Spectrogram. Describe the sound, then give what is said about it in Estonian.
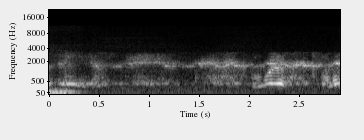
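A caller's radio plays loudly in the background of a phone line during a call-in, its broadcast voices coming through steadily and a little muffled for the full few seconds. “saate raadio vaiksemaks keerata, muidu me ei saa teie küsimusest aru.”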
